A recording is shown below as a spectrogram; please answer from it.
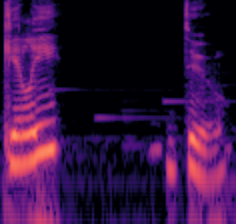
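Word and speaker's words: Gille Dubh: It's pronounced Gilly Do. Gilly. It's like a ghillie suit.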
